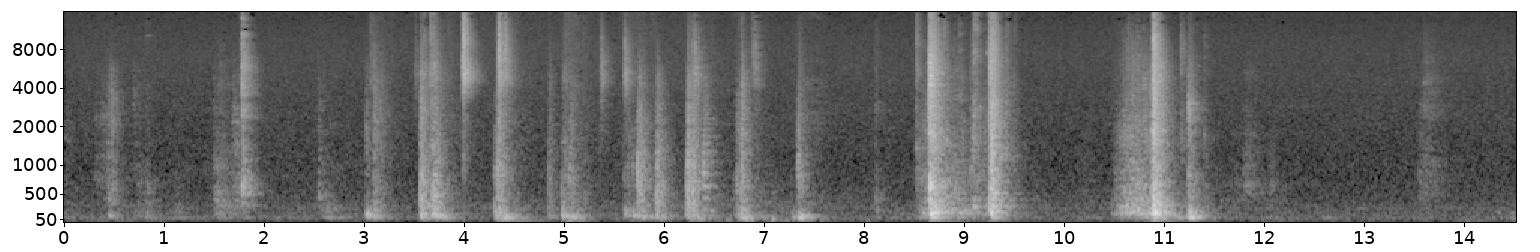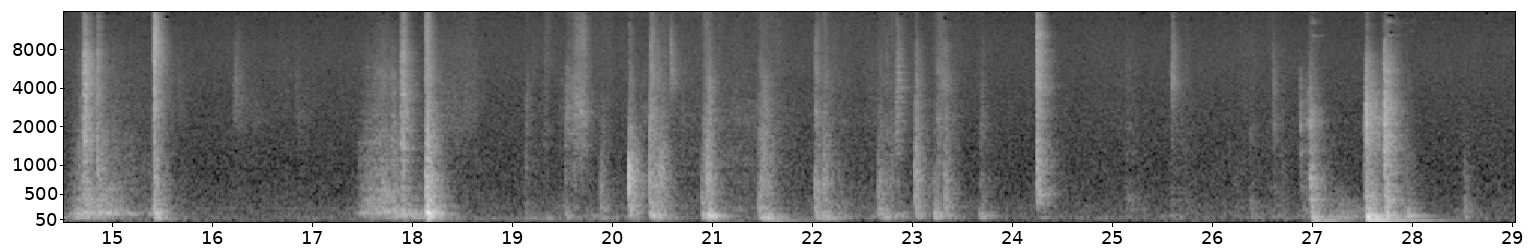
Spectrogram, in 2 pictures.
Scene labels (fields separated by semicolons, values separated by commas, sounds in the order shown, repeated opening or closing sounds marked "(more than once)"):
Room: living room; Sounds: light switch, footsteps, wardrobe or drawer (more than once), door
